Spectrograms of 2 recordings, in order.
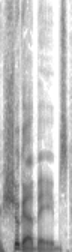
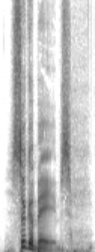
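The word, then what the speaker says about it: Sugababes: Not sugar with an R, Suga Babes. Suga Babes.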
